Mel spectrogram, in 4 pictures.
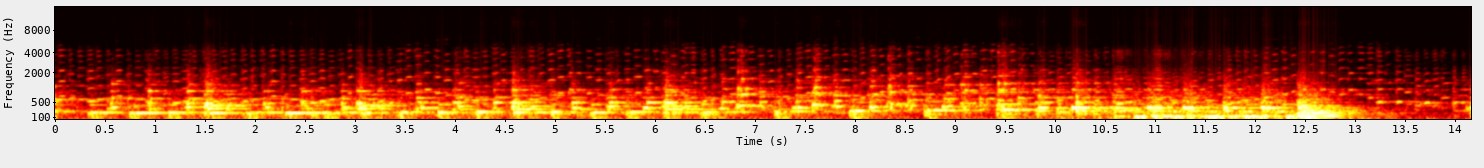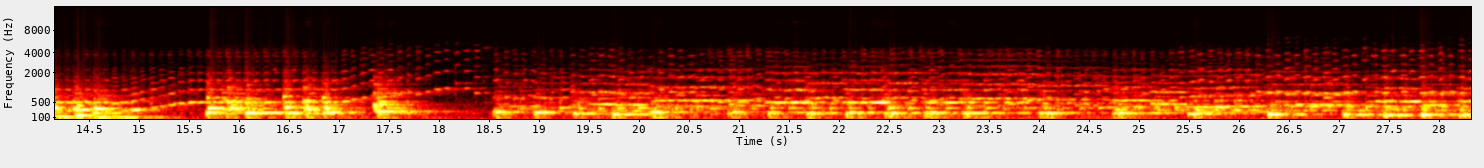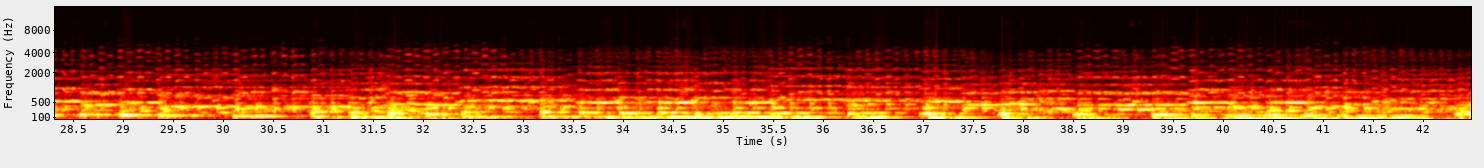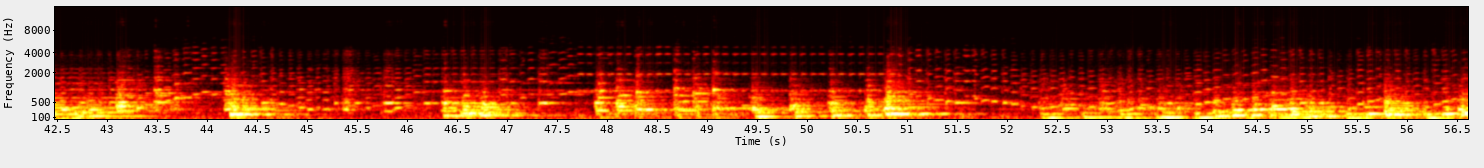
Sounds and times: Orchestra: 0.0 - 56.6
Violin, fiddle: 0.0 - 56.6.

